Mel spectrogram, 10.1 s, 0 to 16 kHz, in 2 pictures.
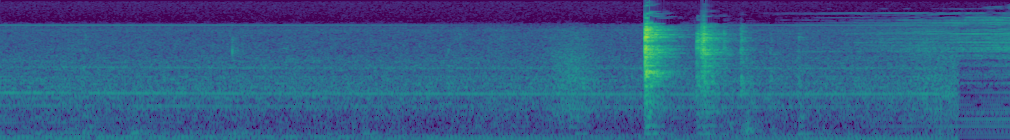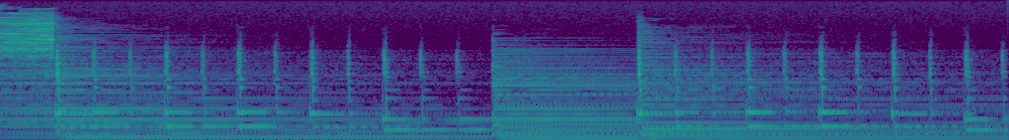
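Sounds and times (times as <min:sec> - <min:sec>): low steady room hum: 0:00.0 - 0:04.8.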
